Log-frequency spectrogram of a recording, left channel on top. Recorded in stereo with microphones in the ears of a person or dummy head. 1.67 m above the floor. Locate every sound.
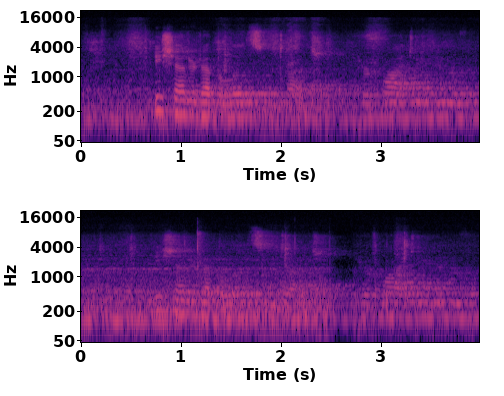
0.7 s a woman speaking: 50° left (ahead or behind), 0.5 m; by 3.9 s 80° left, 4 m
